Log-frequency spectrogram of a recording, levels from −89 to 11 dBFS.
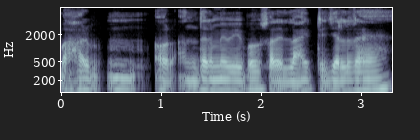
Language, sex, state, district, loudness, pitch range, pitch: Hindi, male, Bihar, East Champaran, -20 LUFS, 100-105 Hz, 100 Hz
